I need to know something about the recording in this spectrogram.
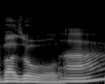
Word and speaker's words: fagioli: Pasta fagioli.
